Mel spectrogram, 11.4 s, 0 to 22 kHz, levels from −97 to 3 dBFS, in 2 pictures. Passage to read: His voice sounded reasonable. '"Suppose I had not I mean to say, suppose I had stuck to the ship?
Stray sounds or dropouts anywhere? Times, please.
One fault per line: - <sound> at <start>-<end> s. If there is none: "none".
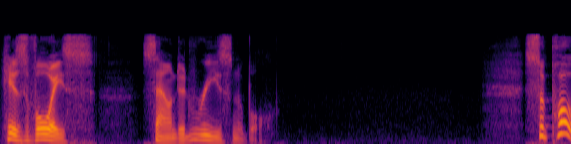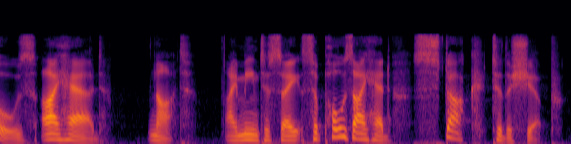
none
